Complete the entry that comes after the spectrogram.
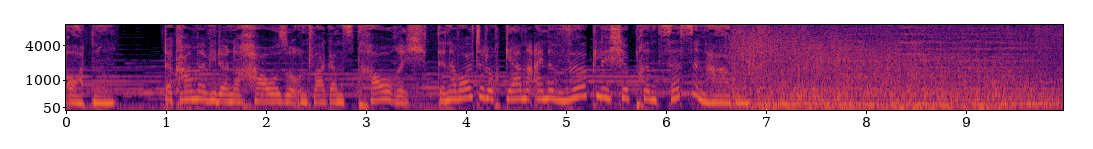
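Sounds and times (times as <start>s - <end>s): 
speech: 0.0s - 7.4s
rolling thunder: 6.7s - 9.9s.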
